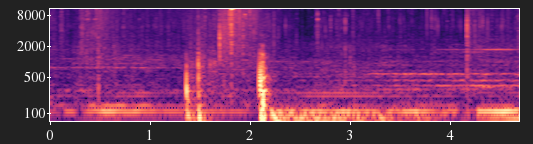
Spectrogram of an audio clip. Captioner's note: rocks clattering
